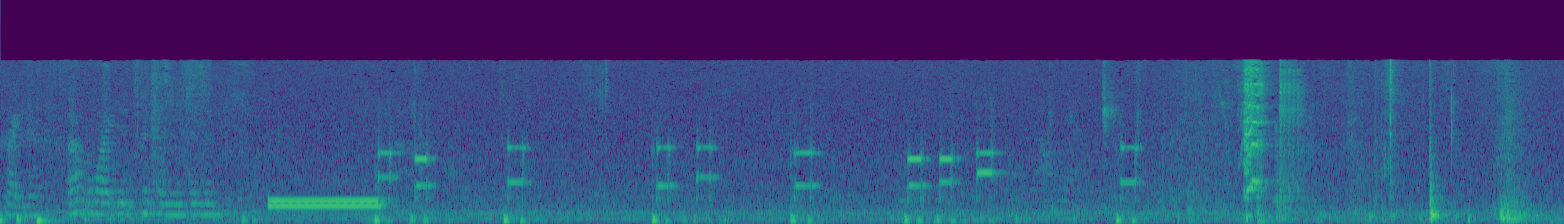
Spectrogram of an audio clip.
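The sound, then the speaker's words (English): A phone number is dialed on a touch-tone keypad: a short steady tone, then about a dozen quick beeps in uneven bursts, followed by a few faint clunks and rustles. “There's a phone number.”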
